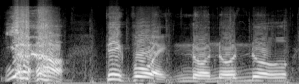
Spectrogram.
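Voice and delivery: loud, high gloating yell; triumphant shout. Real, not acted. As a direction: roar over the big block. Yells after blocking a goal.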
